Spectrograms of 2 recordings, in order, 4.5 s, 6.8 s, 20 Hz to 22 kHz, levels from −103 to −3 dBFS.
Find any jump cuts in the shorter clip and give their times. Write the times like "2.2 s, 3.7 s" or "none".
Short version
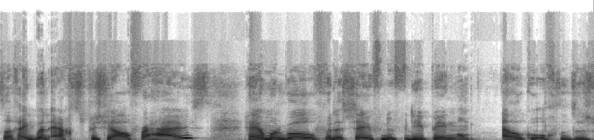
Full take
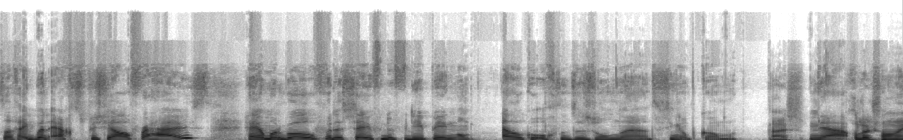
none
